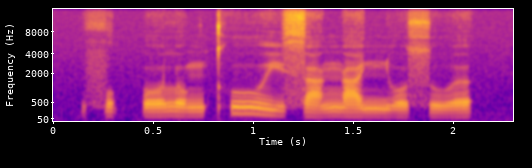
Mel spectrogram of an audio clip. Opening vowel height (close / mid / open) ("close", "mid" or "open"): mid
